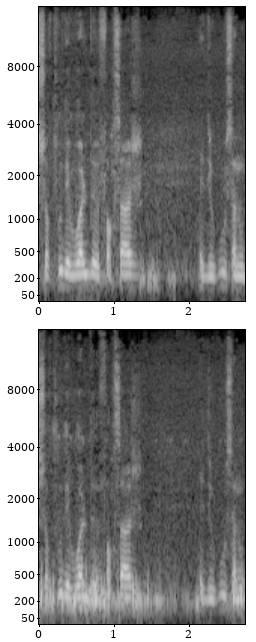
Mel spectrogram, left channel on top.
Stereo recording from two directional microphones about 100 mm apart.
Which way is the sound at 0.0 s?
55° right (ahead or behind).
